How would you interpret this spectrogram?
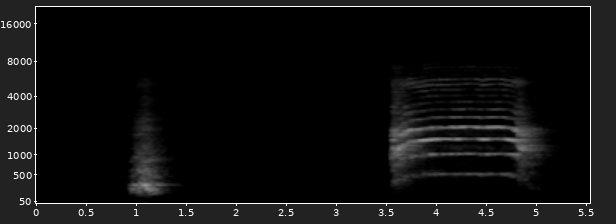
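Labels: First, the sound of a whoosh is heard. Then someone screams.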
